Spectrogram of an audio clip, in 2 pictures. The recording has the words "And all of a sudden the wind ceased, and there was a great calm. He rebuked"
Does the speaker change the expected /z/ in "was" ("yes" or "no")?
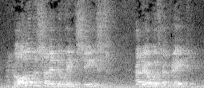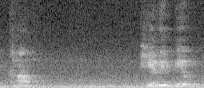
no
